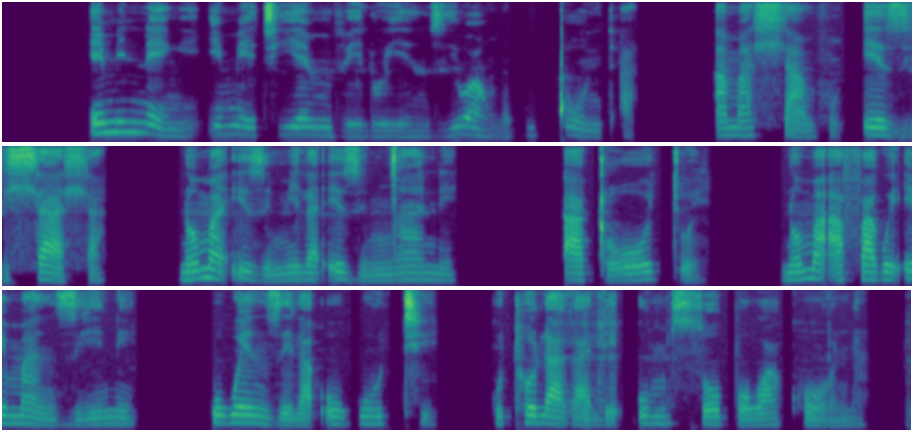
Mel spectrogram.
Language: North Ndebele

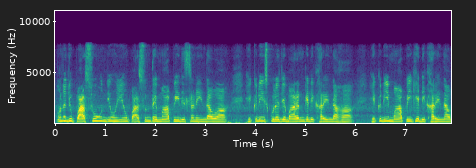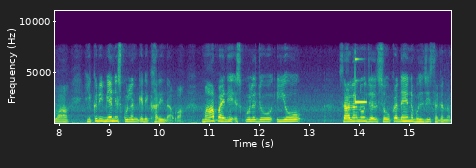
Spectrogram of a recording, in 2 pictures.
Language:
Sindhi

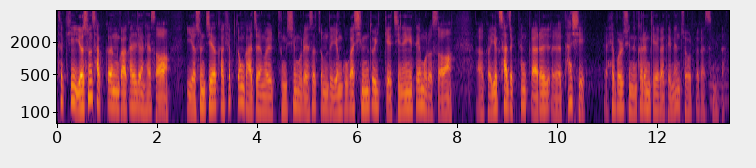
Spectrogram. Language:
Korean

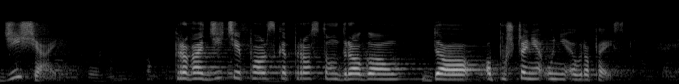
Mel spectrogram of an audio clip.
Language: Polish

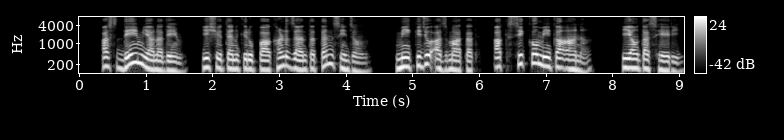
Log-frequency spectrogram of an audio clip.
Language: Bhadrawahi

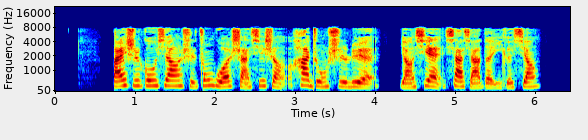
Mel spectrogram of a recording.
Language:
Chinese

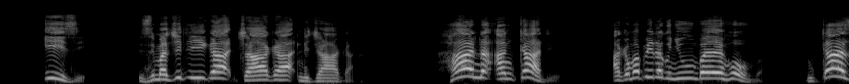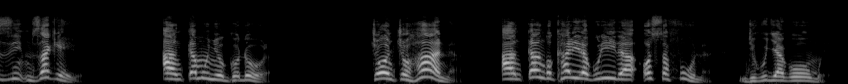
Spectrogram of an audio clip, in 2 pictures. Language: Nyanja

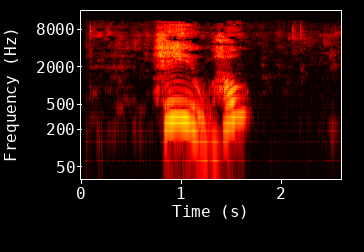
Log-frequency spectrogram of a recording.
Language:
Taroko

